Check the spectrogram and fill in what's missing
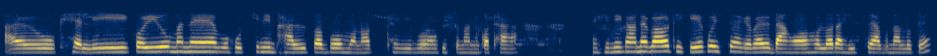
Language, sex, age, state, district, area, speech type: Assamese, female, 30-45, Assam, Sivasagar, rural, conversation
